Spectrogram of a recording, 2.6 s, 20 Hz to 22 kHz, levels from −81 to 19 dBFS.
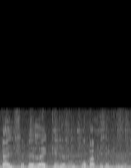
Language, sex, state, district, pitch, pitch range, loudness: Hindi, male, Maharashtra, Mumbai Suburban, 120 Hz, 80-130 Hz, -15 LUFS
